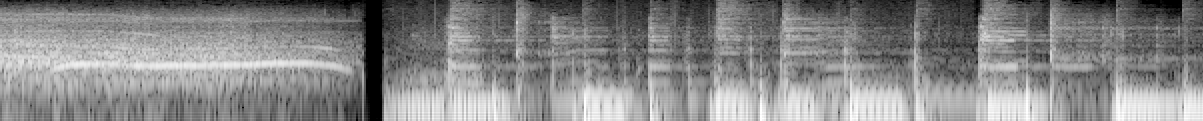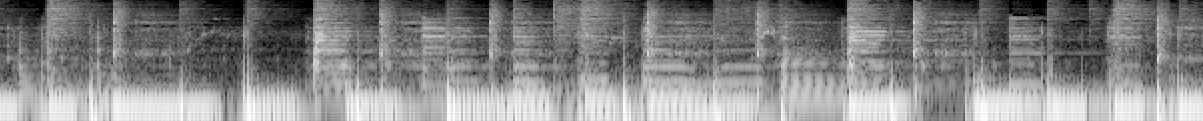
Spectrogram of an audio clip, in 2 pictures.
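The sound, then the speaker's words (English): A brief burst of crowd cheering with a shrill whistle on the Dude Grow Show, hosted by Snoop Dogg, lasting under two seconds, then cut off abruptly as a loud, bass-heavy beat with steady thumping drums takes over. “I said, is anybody in the crowd smoking on some of that chronic?”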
